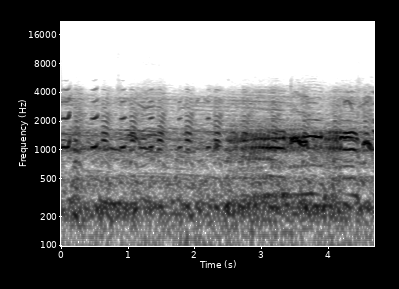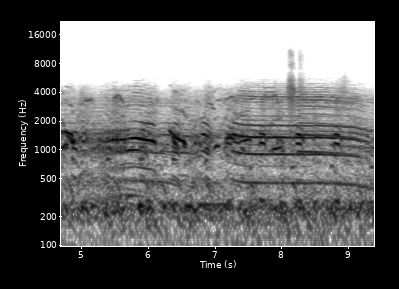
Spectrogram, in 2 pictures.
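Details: Hatching-season Magellanic penguin colony, adults close: a long braying sequence that swells from soft murmuring into loud, wavering harmonic calls, ending with a sustained steady tone, other penguins audible far off.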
